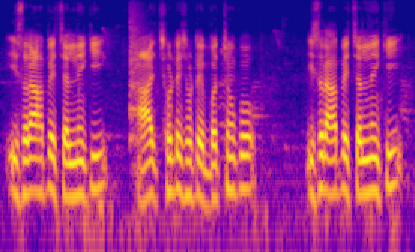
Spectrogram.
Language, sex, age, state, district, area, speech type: Urdu, male, 60+, Bihar, Supaul, rural, spontaneous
